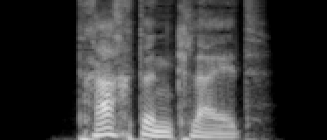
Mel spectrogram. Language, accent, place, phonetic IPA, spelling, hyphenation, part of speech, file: German, Germany, Berlin, [ˈtʁaxtn̩ˌklaɪ̯t], Trachtenkleid, Trach‧ten‧kleid, noun, De-Trachtenkleid.ogg
- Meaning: traditional costume, traditional dress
